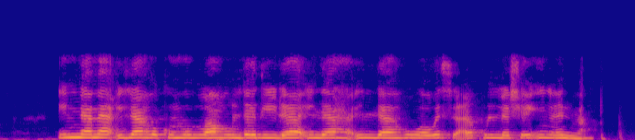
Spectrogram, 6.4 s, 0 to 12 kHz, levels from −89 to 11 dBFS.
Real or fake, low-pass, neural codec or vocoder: fake; 7.2 kHz; codec, 16 kHz, 2 kbps, FreqCodec, larger model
